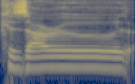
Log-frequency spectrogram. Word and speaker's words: Kizaru: We have Kizaru.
